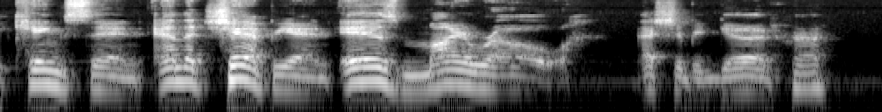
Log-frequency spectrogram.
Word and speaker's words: Miro: It's pronounced Miro, by the way, Christian.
